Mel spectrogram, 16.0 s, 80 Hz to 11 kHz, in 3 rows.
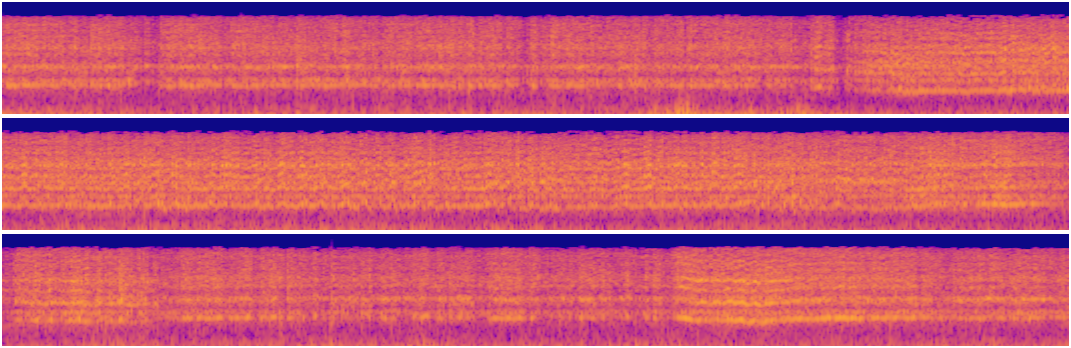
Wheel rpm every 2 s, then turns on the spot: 230, 230, 170, 160, 160, 200, 230, 220.
none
